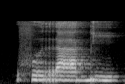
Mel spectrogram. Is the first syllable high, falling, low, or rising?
low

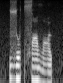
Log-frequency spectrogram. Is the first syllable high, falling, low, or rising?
high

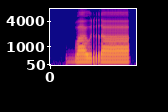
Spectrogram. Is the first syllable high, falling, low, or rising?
high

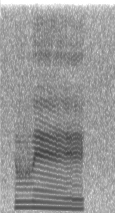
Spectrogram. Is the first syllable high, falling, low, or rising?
low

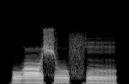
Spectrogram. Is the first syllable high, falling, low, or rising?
low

